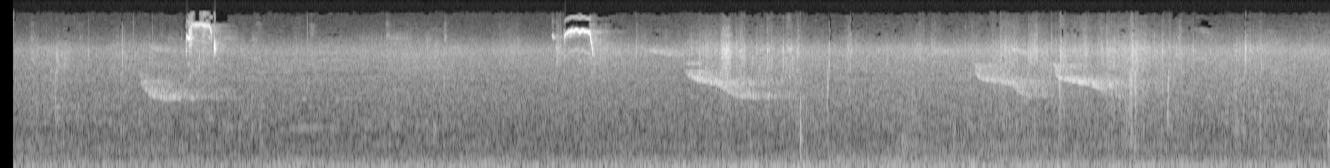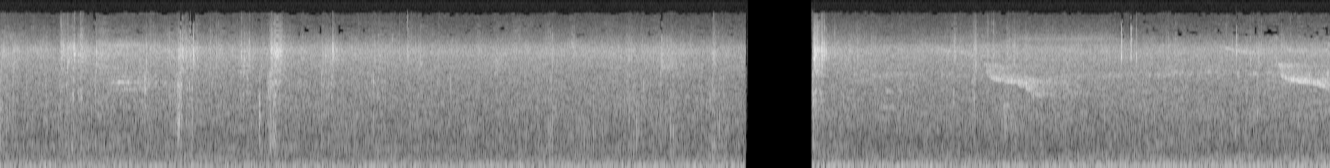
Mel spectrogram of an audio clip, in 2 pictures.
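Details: Baby monkey Baron, taken by another monkey named Bridget, cries for its mother: thin, high calls that slide downward, coming every few seconds alongside sharp very high squeaks, over a steady low rumble of traffic.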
